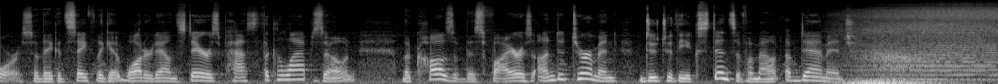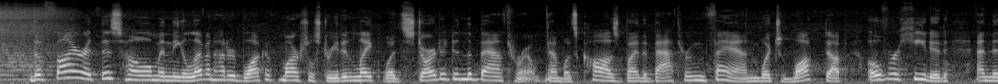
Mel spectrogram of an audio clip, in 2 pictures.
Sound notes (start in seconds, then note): 8.2 drone buzzing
